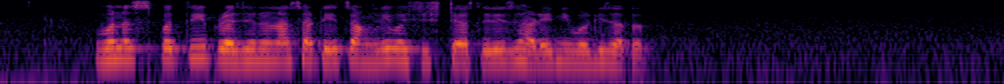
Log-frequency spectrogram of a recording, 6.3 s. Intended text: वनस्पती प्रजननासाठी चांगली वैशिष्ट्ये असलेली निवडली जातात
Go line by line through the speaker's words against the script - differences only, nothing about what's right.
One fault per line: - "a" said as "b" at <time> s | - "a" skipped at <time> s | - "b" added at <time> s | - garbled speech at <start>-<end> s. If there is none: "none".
- "झाडे" added at 3.2 s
